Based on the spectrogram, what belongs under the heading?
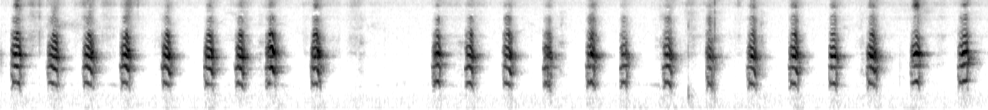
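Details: Young pet cockatiel making funny noises indoors: a long series of loud, rough, evenly paced squawk notes, about two to three per second, broken by a short pause midway, with faint room noise.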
